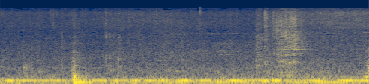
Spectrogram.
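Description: Steel spoon stirring a watery masala gravy in a metal pot, with a single knock about half a second in and a short scrape near the end, over a steady low hum.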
